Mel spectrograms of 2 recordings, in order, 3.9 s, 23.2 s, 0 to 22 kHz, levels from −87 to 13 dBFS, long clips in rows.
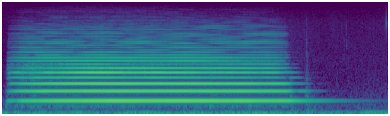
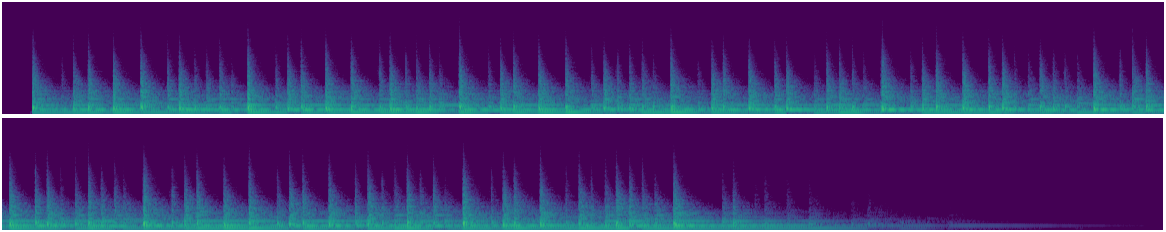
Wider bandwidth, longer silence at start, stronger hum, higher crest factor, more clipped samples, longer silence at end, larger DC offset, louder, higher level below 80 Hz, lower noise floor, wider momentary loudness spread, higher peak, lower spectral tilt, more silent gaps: first, 12.5 kHz vs 4.6 kHz; second, 0.05 s vs 0.3 s; neither; second, 12 dB vs 20 dB; neither; second, 0.2 s vs 2.9 s; neither; first, -10 LUFS vs -33 LUFS; about the same, -42 dBFS vs -40 dBFS; second, -38 dBFS vs -87 dBFS; first, 9 LU vs 4 LU; first, 0 dBFS vs -12 dBFS; second, -2 dB/octave vs -10.5 dB/octave; neither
